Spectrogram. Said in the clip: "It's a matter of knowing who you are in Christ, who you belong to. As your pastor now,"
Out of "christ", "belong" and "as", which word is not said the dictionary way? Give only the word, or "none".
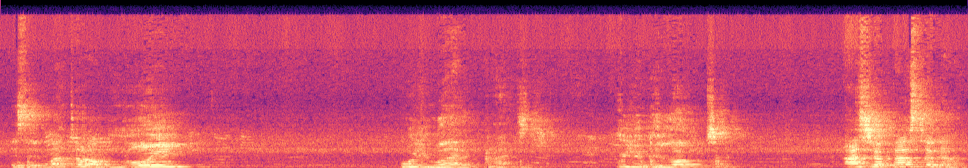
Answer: as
